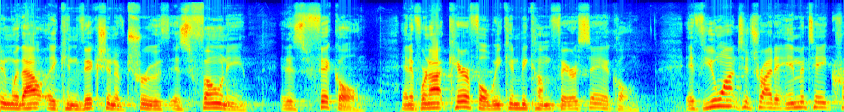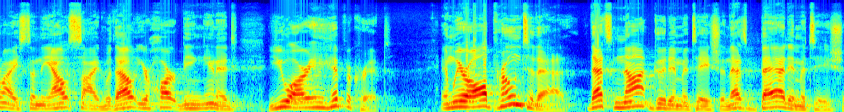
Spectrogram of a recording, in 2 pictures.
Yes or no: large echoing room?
yes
